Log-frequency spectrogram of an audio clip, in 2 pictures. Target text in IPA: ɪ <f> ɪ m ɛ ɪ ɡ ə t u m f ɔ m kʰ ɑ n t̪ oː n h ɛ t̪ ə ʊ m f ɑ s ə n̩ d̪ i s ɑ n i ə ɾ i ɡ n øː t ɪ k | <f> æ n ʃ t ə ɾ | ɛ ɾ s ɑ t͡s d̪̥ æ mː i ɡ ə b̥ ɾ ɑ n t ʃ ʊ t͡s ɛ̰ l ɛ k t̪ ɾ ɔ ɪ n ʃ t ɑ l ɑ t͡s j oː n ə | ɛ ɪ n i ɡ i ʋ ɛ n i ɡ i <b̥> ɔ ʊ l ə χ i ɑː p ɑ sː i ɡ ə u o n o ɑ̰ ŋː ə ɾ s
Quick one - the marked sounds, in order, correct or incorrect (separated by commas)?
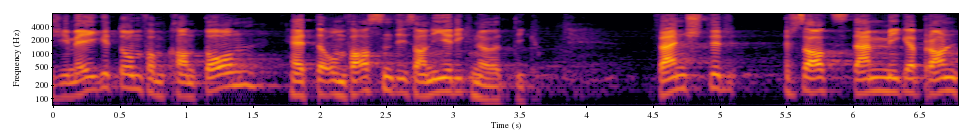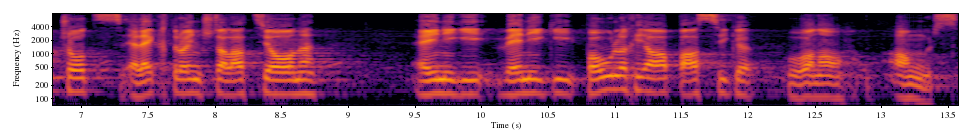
incorrect, correct, correct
